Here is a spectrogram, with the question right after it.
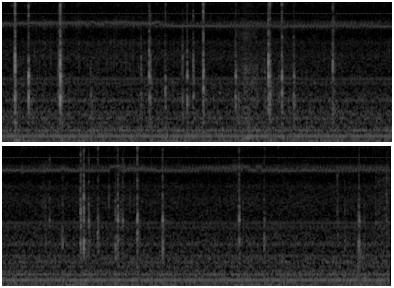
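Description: One hand types steadily with its fingertips on a black plastic computer keyboard resting on a wooden desk. Short, crisp plastic key taps click at an irregular pace, some louder and brighter than others, over a quiet, steady low hum and a faint high tone.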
